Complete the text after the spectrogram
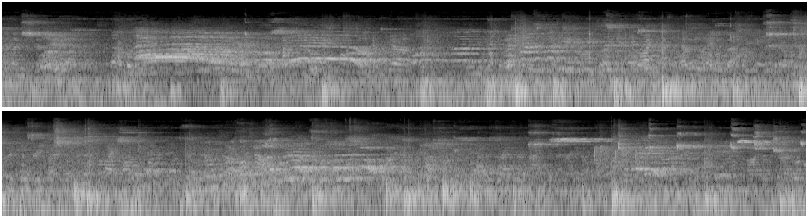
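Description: Young men talk and call out loosely, echoing in a large hall.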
